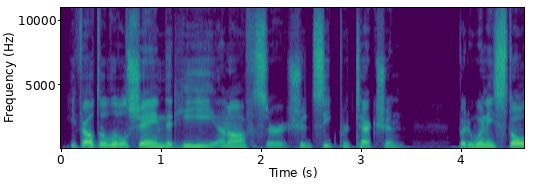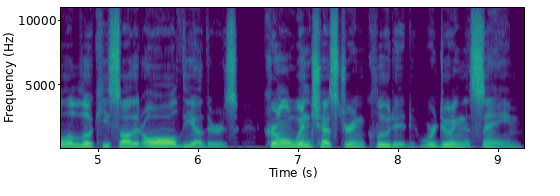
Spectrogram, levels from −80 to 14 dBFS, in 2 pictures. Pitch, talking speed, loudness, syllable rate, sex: 110 Hz, 200 wpm, -17 LUFS, 5.4 syllables/s, male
